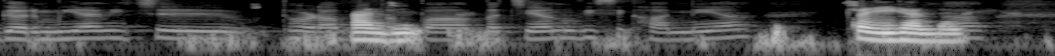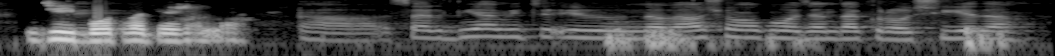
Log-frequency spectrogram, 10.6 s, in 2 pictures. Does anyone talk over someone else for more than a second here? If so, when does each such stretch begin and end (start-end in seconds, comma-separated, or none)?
none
